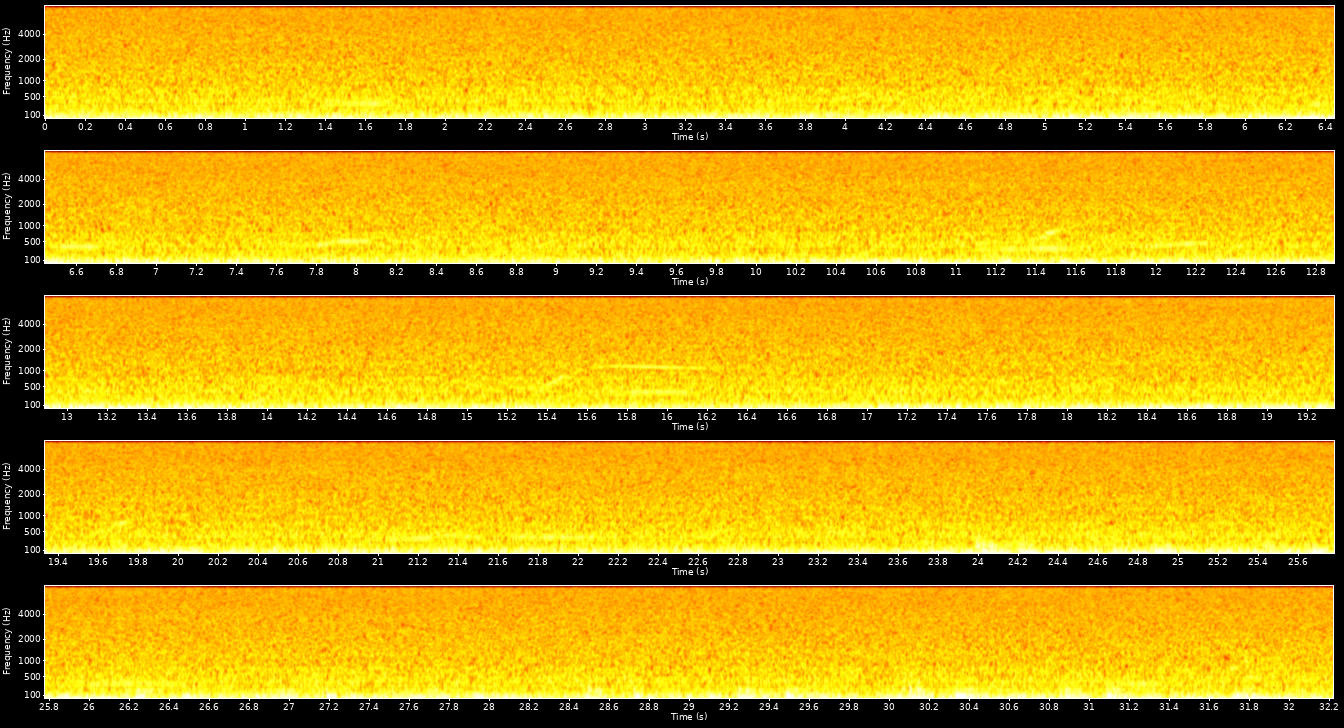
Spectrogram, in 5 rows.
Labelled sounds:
15.6	16.2	humpback whale, 1.1 to 1.2 kHz

